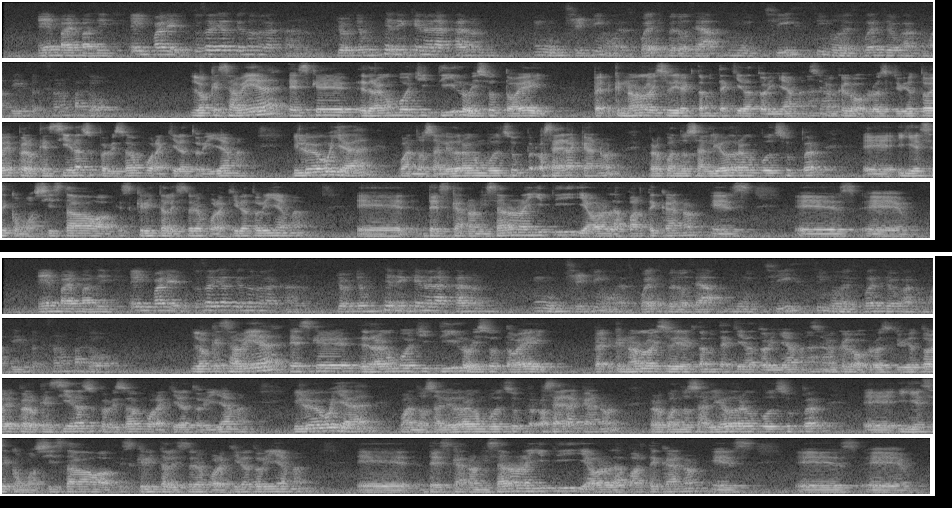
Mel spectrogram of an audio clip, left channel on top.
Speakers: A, in the centre; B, on the left (about 55°).
A: Epa, epa, sí. Ey, vale, tú sabías que eso no era canon. Yo, yo me enteré que no era canon muchísimo después, pero o sea, muchísimo después. Yo, ah, ¿cómo así? Eso, eso no pasó.
B: Lo que sabía es que eh, Dragon Ball GT lo hizo Toei, pero que no lo hizo directamente Akira Toriyama,
A: Ajá.
B: sino que lo, lo escribió Toei, pero que sí era supervisado por Akira Toriyama. Y luego ya, cuando salió Dragon Ball Super, o sea, era canon, pero cuando salió Dragon Ball Super, eh, y ese como sí estaba escrita la historia por Akira Toriyama, eh, descanonizaron a GT y ahora la parte canon es, es eh,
